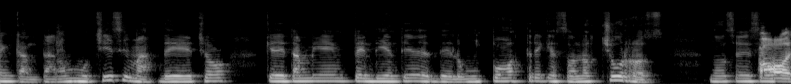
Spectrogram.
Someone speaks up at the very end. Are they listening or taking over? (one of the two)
taking over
